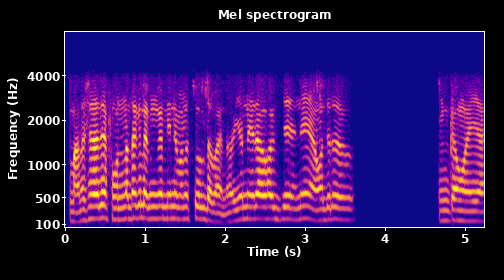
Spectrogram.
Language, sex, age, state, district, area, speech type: Bengali, male, 30-45, West Bengal, Kolkata, urban, conversation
